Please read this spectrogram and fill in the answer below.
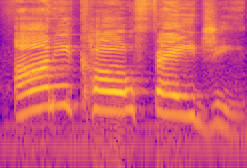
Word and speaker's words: onychophagy: Onychophagy. That is how that one is pronounced.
